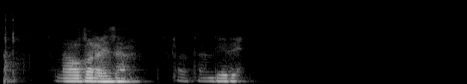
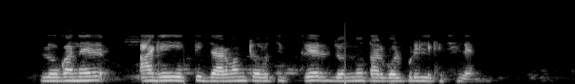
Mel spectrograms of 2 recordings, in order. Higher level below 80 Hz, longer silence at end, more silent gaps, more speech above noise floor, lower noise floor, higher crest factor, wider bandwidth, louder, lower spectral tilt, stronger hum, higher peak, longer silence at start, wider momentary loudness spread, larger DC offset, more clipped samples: second, -68 dBFS vs -58 dBFS; first, 2.25 s vs 0.95 s; neither; first, over 67 dB vs 41 dB; first, under -90 dBFS vs -59 dBFS; about the same, 20 dB vs 18 dB; first, 6 kHz vs 4.2 kHz; second, -23 LUFS vs -19 LUFS; about the same, -9.5 dB/octave vs -10.5 dB/octave; neither; second, -8 dBFS vs -2 dBFS; second, 0.05 s vs 0.4 s; first, 23 LU vs 12 LU; neither; neither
